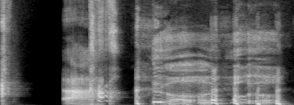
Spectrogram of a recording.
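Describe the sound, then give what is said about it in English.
A person vocally imitates the strained, groaning gasp and harsh hacking coughs, with spit hacked up, of an anime character punched in the stomach, fairly loud, in several quick bursts with no other sounds. “And then they finally like cough and there's a bunch of spit they hack up for some reason.”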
